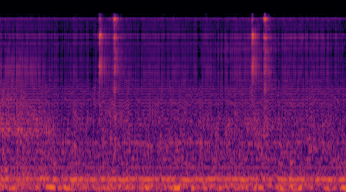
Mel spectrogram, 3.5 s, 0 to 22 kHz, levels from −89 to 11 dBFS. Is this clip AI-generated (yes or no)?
yes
